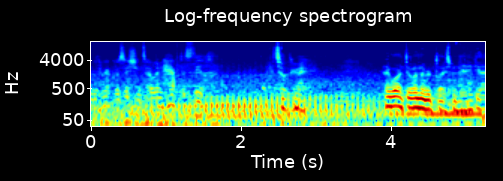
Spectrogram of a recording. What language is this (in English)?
Thai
